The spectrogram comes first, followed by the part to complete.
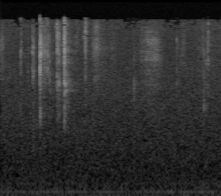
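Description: Near silence with a few faint short clicks about half a second in, from the computer input device as part of the drawing is selected and deleted.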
